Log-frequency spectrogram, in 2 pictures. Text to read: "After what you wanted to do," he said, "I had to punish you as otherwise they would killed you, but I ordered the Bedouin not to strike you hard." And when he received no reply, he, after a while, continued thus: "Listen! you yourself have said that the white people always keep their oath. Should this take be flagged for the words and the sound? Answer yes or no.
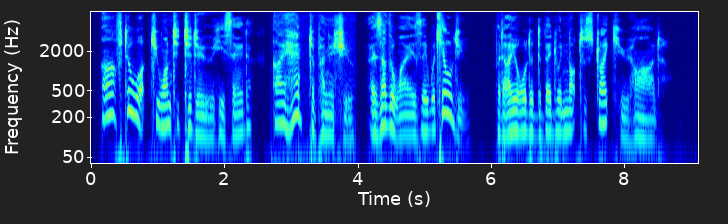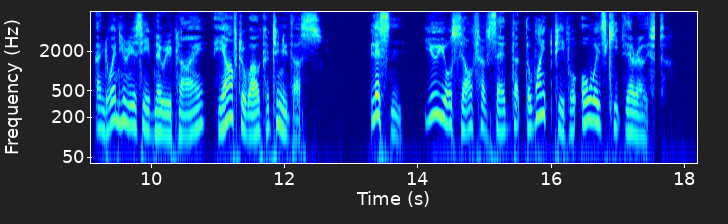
yes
